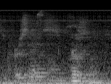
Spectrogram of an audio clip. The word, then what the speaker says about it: Chrysalis: Chrysalis?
